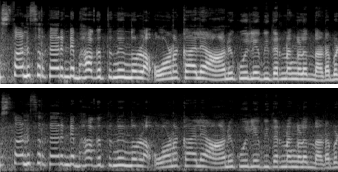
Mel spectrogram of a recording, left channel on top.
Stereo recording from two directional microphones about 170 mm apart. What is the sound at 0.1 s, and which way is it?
A woman's voice, 30° left (ahead or behind).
